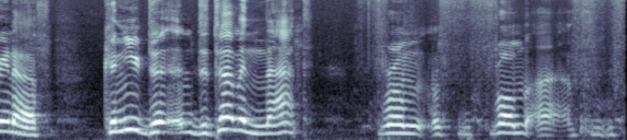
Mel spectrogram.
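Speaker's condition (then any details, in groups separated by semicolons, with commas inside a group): Cerebral palsy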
